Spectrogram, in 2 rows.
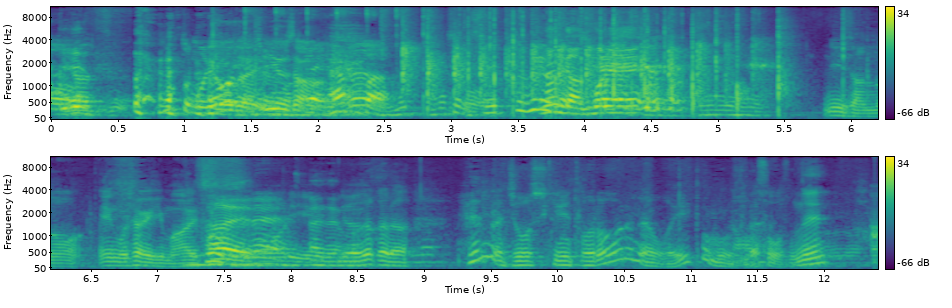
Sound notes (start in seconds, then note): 3.2 clapping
